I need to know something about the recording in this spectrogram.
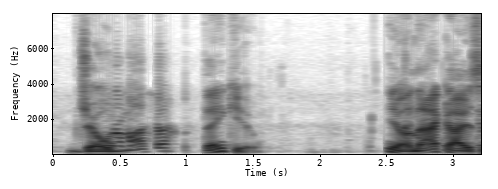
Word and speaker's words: Bonamassa: Then you had all these, Joe, I can never pronounce his last name. Joe. Bonamassa?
